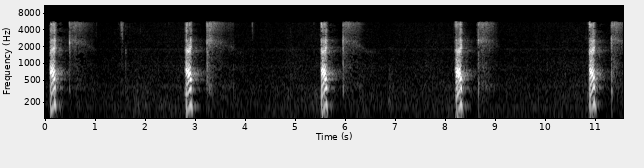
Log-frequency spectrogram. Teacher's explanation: فإذا تجافى اللسان عن مخرج الكاف انطلق هواء النفس الذي عبرنا عنه بهذا الدخان الأبيض الذي ترونه، لنبين أنه لا صوت هناك. · Term: الهمس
